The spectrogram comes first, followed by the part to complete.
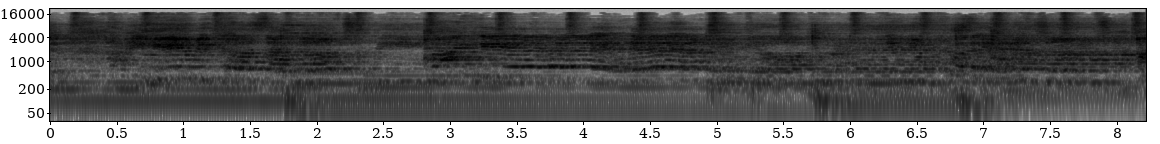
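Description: Gospel song playing: choir voices singing over steady low accompaniment.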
